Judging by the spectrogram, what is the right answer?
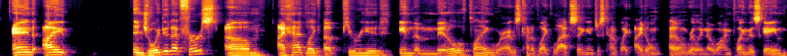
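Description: This man talks at a moderate pace with lively intonation and a medium pitch. He has an unremarkable speaking voice. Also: big swings in loudness. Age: 20s. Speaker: YouTuber and game master. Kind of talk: casual chat.

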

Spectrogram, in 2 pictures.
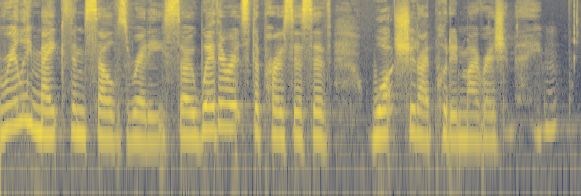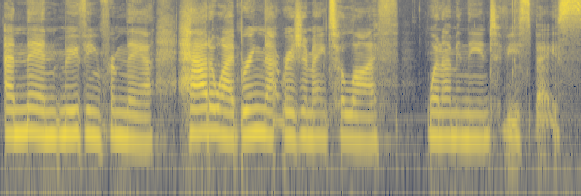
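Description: A woman speaks at a moderate pace in a fairly high pitch. Hers is an unremarkable speaking voice with fairly even intonation. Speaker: podcast host. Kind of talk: casual interview.

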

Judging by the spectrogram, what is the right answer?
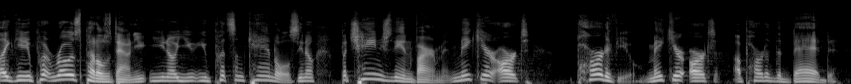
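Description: A man's animated voice, fairly high in pitch, with very wide pitch swings at a moderate pace over a very clean recording and a silent background. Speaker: comedian and livestream host. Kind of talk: live comedic advice show, satirical. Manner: animated, joking, improvising.

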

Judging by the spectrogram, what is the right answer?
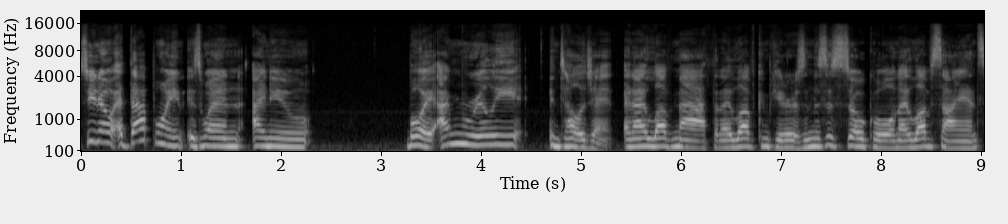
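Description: A woman with an unremarkable speaking voice and an American accent, medium pitch, ordinary pitch variation, very even loudness and a moderate pace. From US Midwest, Chicago suburbs. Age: 40s. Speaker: podcast host. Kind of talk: personal monologue podcast. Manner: casual, conversational.

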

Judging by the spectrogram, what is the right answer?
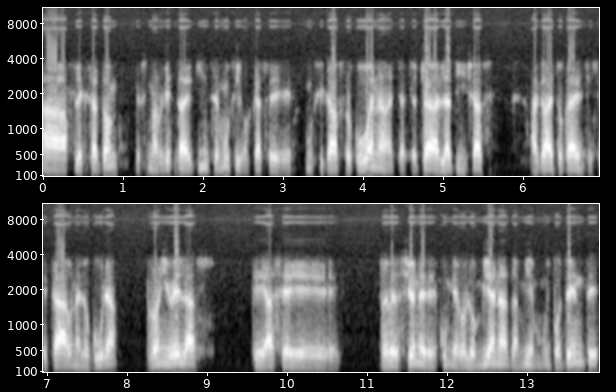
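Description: A man's medium-pitched voice in a monotone, flat intonation at a moderate pace, with a dry, close sound and no echo. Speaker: festival organizer. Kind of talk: phone interview.

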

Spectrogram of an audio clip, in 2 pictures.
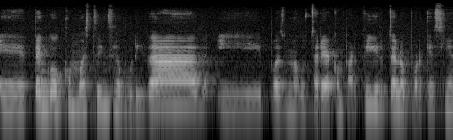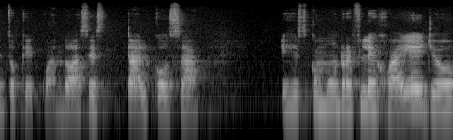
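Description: Fairly slow speech from a woman at a medium pitch, in a monotone, flat intonation. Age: 20s. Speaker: podcast host. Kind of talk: casual monologue. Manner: hesitant, many fillers.

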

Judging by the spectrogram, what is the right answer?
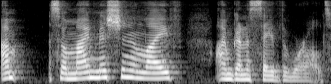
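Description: Speaking at a moderate pace with a Chicago accent, a woman with a fairly high voice lets her pitch swing very widely. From Chicago, US Midwest. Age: 60s. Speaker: author and anti-violence activist. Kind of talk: interview storytelling. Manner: casual, filler-heavy.

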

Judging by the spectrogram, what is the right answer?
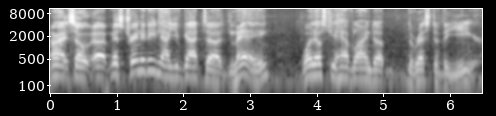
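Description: This man's voice sits at a fairly high pitch and swings very widely. He keeps a moderate pace. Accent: Southern US. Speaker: podcast host. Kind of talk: casual interview chat. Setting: on location at venue.

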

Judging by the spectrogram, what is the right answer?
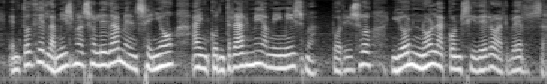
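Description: A woman with lively intonation talks while noticeable background noise plays behind her. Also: medium pitch for a woman, fairly slow pace. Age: 80s+. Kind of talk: radio interview. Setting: radio studio.

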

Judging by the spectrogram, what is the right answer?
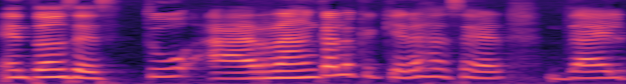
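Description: A woman with a high pitch is heard on a very clean recording with a silent background. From Venezuela. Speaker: TV presenter and communicator. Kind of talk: casual interview chat.

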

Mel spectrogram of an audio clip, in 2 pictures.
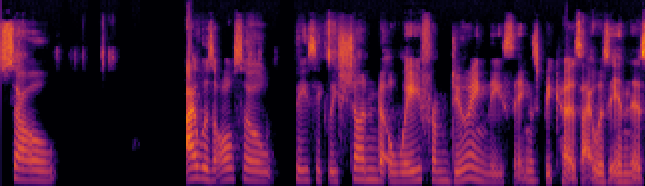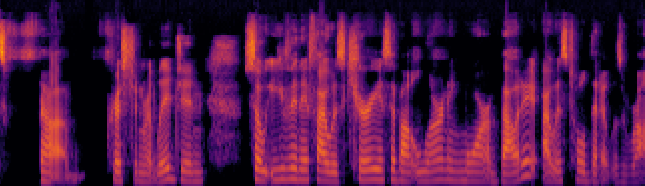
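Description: With an American accent and an ordinary speaking voice, a woman speaks at a moderate pace and a fairly low pitch with fairly even intonation against a quiet background. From New Jersey. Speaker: tarot reader and ghost tour guide. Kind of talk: interview.

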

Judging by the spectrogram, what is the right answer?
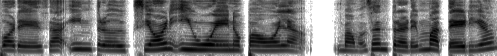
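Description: In a dry, close sound with no echo, a woman speaks very slowly in a fairly high pitch with fairly even intonation. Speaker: podcast host, journalist and novelist. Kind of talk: interview hosting.

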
